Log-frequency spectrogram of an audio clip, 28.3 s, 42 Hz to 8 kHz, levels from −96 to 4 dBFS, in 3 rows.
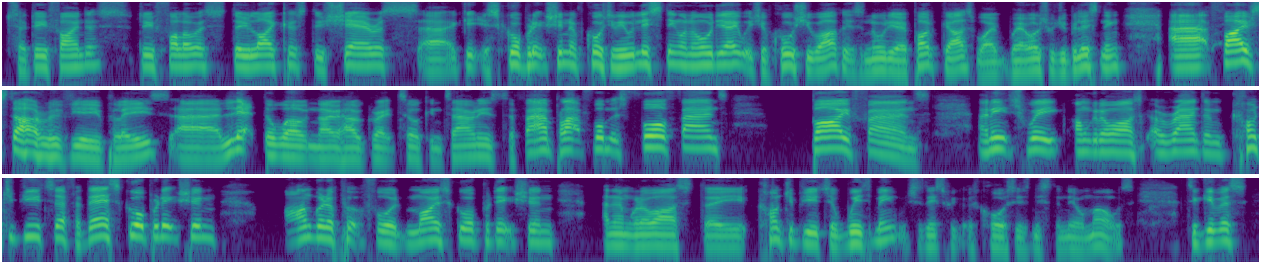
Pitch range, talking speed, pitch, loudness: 120-175 Hz, 235 wpm, 150 Hz, -26 LUFS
